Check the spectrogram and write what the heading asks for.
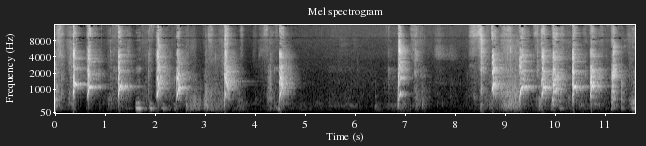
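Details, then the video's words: Shih Tzu puppy named Misty attacking a door stop indoors: high, sharp yappy barks in quick bursts, pausing around four to eight seconds before a fresh run of barks, with a person calling her name. "Shih Tzu puppy attacks Door Stop."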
